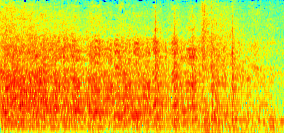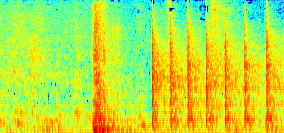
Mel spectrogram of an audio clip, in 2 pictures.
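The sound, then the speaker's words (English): Knocking at a door: one heavy thud, then a quick run of sharp, loud raps near the end, following a stretch of noisy, busy background. “Is that the door?”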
